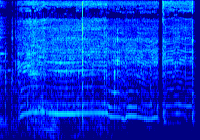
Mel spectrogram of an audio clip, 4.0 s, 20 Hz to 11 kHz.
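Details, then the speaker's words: Sharp VL-H870 ViewCam Hi8 camcorder after repair of tape transport that ground when ejecting; half the covers off so louder than normal; smooth unload whir gliding down and stopping cleanly with no crunching; transport fixed. "Let's go ahead and do an unload and see if we can get this unloaded. Yes. No, no more crunching sound."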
